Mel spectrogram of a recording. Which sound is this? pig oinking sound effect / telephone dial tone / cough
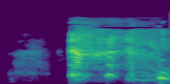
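cough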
